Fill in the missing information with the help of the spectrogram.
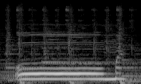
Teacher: ओ को हमने खींचकर बोला यानी की बहुत लंबी ध्वनि यहां आई और से तो उसके आगे हमने तीन का जो चिन्ह है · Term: पलट स्वर, प्लुत स्वर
